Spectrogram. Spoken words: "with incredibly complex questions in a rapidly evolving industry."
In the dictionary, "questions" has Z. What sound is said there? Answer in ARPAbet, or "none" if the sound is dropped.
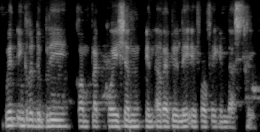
none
